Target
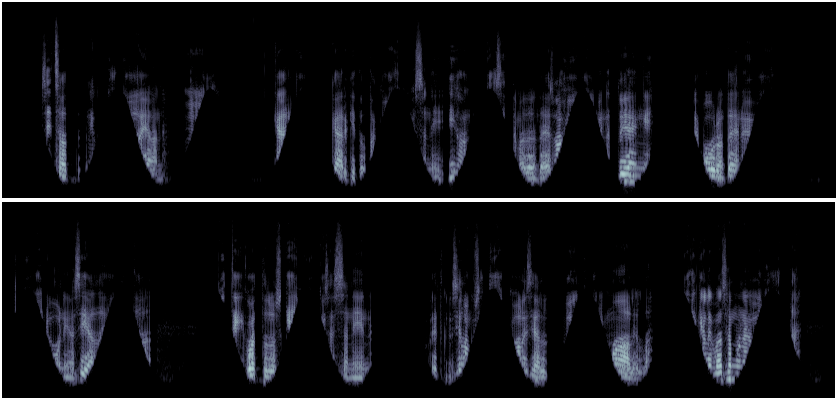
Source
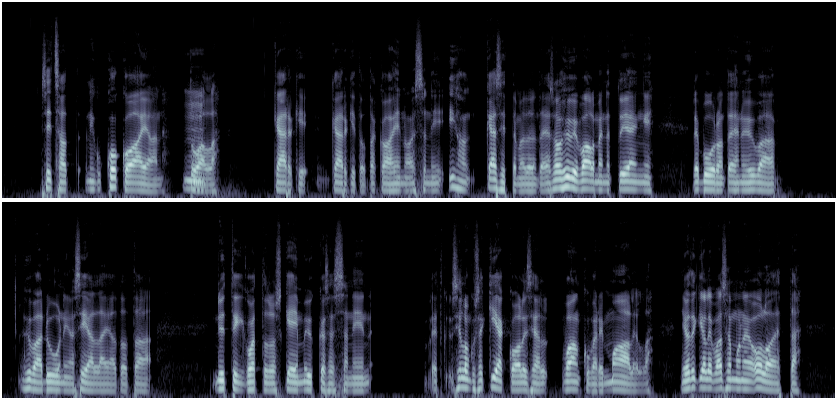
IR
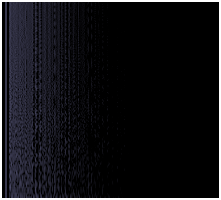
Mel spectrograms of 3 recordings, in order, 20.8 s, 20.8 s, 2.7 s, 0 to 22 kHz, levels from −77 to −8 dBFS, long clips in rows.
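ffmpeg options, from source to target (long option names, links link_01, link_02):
-af "tremolo=f=270:d=0.857,afftfilt=real='re*gte(b*sr/1024,240*pow(4200/240,0.5+0.5*sin(2*PI*0.86*pts/sr)))':imag='im*gte(b*sr/1024,240*pow(4200/240,0.5+0.5*sin(2*PI*0.86*pts/sr)))':win_size=1024:overlap=0.75"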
